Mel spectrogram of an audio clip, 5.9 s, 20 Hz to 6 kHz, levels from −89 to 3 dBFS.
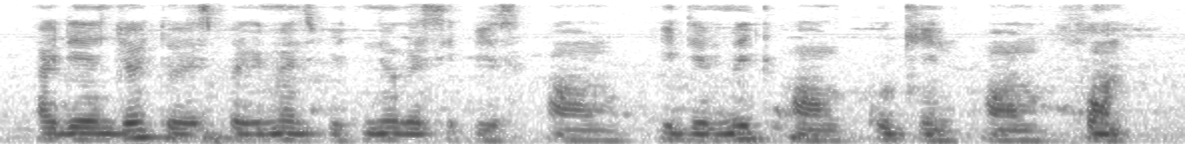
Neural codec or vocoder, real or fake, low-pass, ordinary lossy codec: none; real; 5.4 kHz; AAC, 32 kbps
